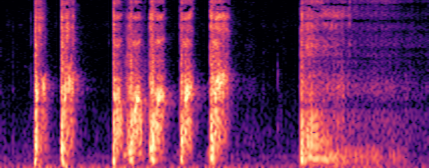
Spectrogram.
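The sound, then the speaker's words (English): A voice imitates one of a plane's engines sputtering and turning off as the plane runs out of fuel: seven quick, uneven raspy bursts, then a pause and a longer breathy hiss that slowly fades out. “Until they heard one of the engines go,”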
